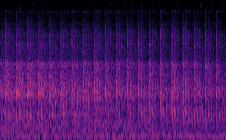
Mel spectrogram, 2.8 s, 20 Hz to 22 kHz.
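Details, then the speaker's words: Toyota Hilux 3.0 diesel, running rough and flooding: rapid sharp knocking about eight a second over a rough uneven idle when revved, around 2,500 rpm before limp mode cut it; engine knock, cause not confirmed. "pegou já o defeito. Olha lá, ó, o bichão castanhando lá na frente. Bichão castanhando."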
